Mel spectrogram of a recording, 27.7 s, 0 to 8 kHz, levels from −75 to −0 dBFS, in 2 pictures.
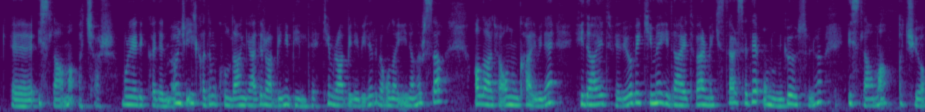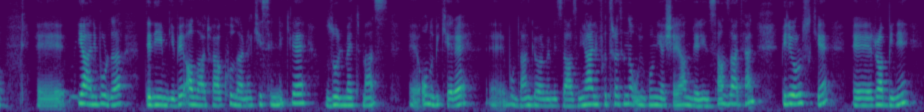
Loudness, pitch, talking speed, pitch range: -32 LUFS, 205 Hz, 140 wpm, 185-235 Hz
